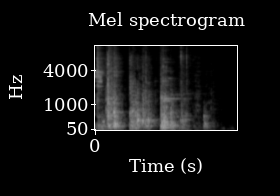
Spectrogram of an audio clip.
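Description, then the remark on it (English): A cat crashes into a computer setup with a run of four heavy, dull thuds and knocks over about two seconds. The last bump is softer, then everything goes quiet. “My cat just did a full-on full-on Superman dive into the computer.”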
